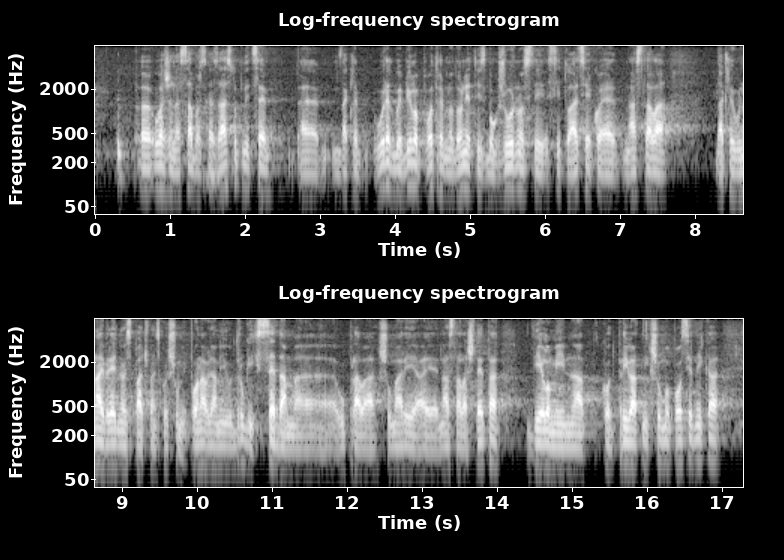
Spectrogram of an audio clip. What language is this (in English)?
Croatian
